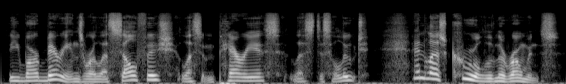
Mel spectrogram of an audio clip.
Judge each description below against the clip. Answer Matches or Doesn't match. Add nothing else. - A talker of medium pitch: Matches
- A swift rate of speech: Doesn't match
